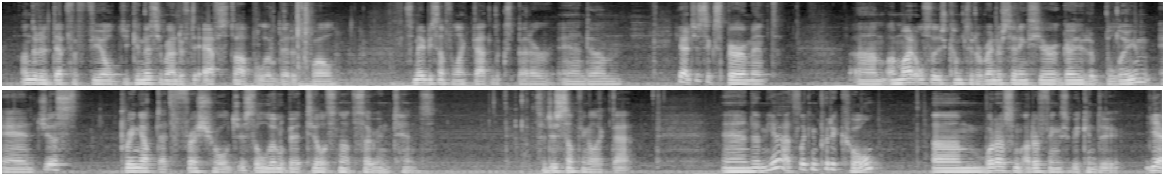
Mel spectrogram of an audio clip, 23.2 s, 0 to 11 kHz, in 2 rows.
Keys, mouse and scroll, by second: 0.5 click, 1.3 click, 4.3 scroll up 1, 9.7 click, 11.0 click, 13.0 click, 19.5 scroll down 2.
